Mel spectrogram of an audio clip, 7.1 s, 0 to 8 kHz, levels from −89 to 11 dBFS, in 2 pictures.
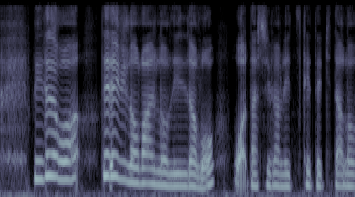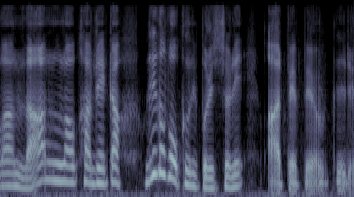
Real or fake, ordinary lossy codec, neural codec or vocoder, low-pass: fake; none; autoencoder, 22.05 kHz, a latent of 192 numbers a frame, VITS, trained on many speakers; 7.2 kHz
